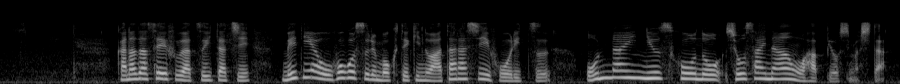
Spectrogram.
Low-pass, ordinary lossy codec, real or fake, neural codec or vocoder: 7.2 kHz; none; fake; vocoder, 44.1 kHz, 128 mel bands every 512 samples, BigVGAN v2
